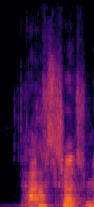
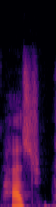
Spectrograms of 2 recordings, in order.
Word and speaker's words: Rast: É, e o seu substituto, o René Rast, Rast, mesmo. – Rast.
